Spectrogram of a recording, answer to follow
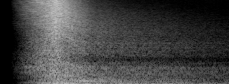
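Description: Whoosh sound effect: a rush of noise that swells quickly in the first half second, then dies away into a low tail that slowly fades.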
